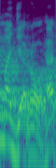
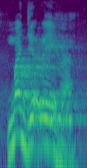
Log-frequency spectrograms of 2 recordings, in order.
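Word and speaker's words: مجراها: Tulisannya majroha tapi bacanya majreha.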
